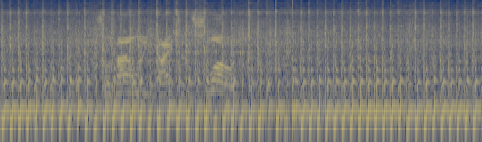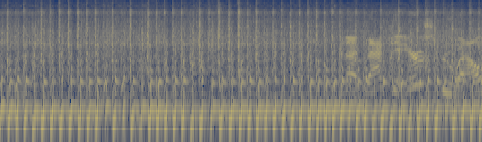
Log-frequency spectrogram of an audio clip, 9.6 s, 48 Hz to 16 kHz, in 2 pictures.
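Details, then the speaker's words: Predator 224 single-cylinder GTS mini bike with 24mm PWK carburetor, rejetted: air screw backed out to highest idle, steady even thump with no misses or hunting; idle mixture set correctly. "out till the idle picks up so you can hear it picking up so it's pretty much iding the fastest right there"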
